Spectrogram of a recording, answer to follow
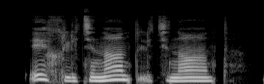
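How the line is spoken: Sighing. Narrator (Russian): вздохнул полицейский

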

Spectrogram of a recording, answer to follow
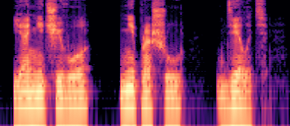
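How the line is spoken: Slow. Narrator (Russian): медленно произнес он

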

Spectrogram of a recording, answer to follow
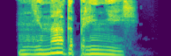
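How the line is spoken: Whisper. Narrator (Russian): шепнула Мариша

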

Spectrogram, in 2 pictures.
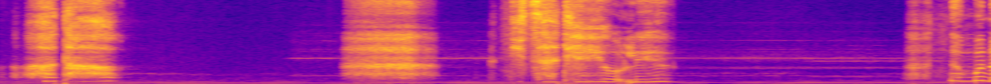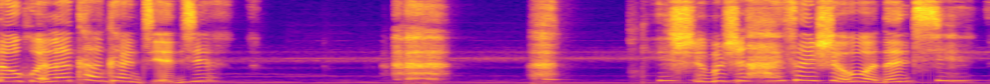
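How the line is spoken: Choked voice. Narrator (Chinese): 声音哽咽

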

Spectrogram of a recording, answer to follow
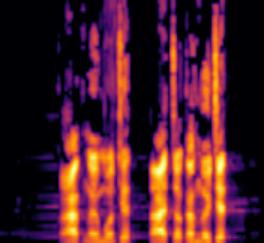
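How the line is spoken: Shouted. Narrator (Vietnamese): Thạch Kiếm Cửu hét

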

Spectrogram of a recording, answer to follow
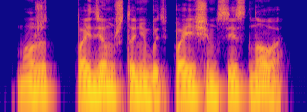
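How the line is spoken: Timid suggestion. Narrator (Russian): робко предложил

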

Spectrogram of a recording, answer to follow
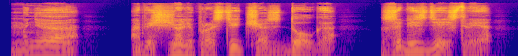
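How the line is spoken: Hoarse reply. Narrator (Russian): охрипшим голосом ответил

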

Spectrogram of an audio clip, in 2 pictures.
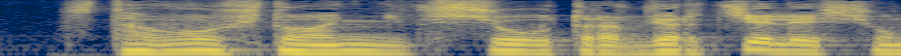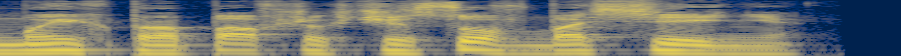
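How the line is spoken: Irritated sigh. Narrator (Russian): Джеймс раздраженно вздохнул

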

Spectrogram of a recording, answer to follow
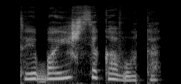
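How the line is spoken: Neighbor's husky question. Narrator (Russian): хрипловато спрашивает соседка

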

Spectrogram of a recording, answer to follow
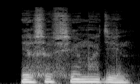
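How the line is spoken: Sobbing. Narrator (Russian): всхлипывал

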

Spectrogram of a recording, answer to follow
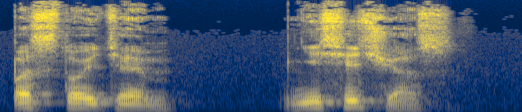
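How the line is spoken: Curt, dry. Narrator (Russian): Он сухо бросил ей

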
